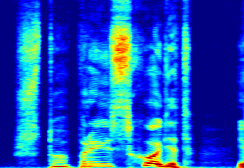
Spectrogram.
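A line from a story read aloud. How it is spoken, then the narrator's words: Frightened question. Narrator (Russian): испуганно спросила Кристина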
